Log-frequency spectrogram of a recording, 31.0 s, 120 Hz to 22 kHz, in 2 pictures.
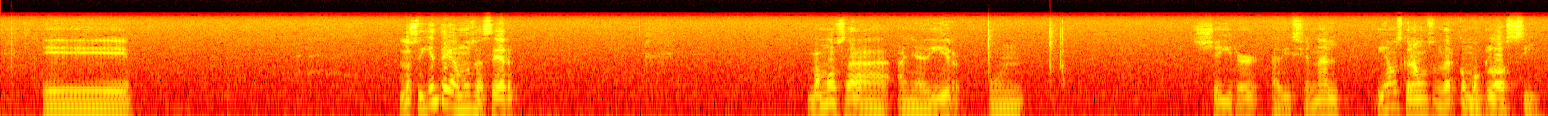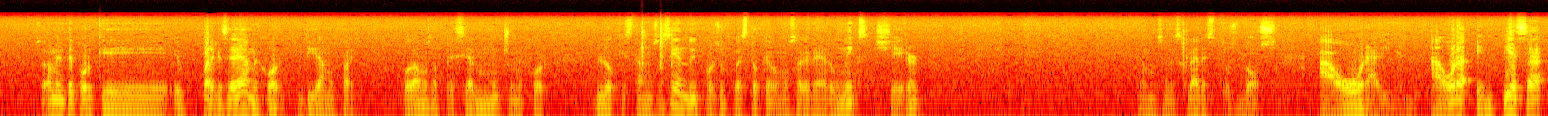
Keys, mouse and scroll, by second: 10.6 shift+a, 16.5 click, 17.7 click, 22.2 shift+a, 23.4 click, 24.6 click, 26.0-27.1 drag, 27.6-30.0 shift+drag.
